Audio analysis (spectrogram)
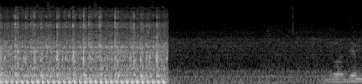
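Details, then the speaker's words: Kymco Agility Renouvo Naked 50cc 4-stroke Euro 4 scooter with broken variator and torn belt: fast, even knocking about four per second over idle, then shuts off; worn bearing with play, suspected crankshaft bearing. "Problème, le roulement. Il y a un jeu ici. Voilà. C'est lui qui fait le problème."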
